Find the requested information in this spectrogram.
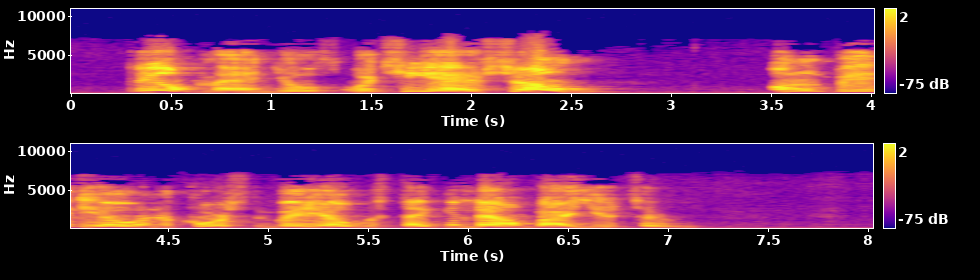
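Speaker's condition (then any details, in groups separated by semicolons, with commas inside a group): Cerebral palsy; reports being back on feet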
